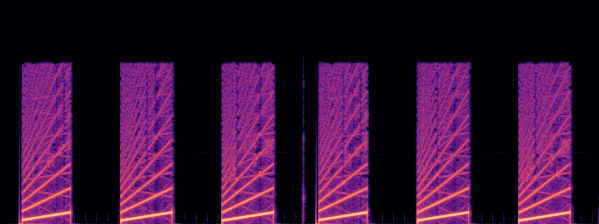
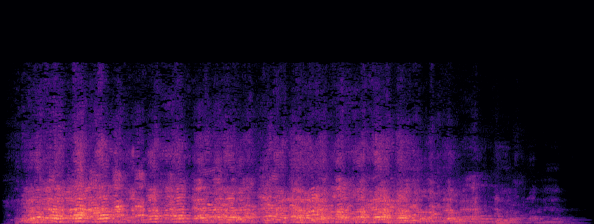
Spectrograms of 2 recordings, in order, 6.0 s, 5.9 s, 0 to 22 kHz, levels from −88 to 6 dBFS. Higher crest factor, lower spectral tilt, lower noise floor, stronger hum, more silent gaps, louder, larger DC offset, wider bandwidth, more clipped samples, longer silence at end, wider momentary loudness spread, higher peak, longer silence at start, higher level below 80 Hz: second, 8 dB vs 18 dB; second, -1.5 dB/octave vs -3 dB/octave; about the same, -51 dBFS vs -50 dBFS; neither; neither; first, -9 LUFS vs -22 LUFS; neither; about the same, 16 kHz vs 16 kHz; neither; about the same, 0.3 s vs 0.4 s; second, 10 LU vs 15 LU; first, 0 dBFS vs -4 dBFS; about the same, 0.2 s vs 0.15 s; first, -44 dBFS vs -66 dBFS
